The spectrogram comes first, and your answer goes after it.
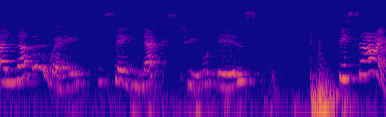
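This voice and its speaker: A woman speaks in a raised, projected voice with very wide pitch swings. Audible room echo surrounds her. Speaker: elementary school teacher. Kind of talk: lesson for young children. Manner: loud; animated. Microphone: far from the camera.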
